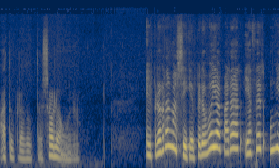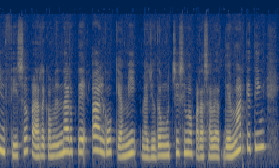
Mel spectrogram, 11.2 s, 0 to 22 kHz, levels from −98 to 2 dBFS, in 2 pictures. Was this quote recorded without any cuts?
no; 1 cut; at 10.0 s

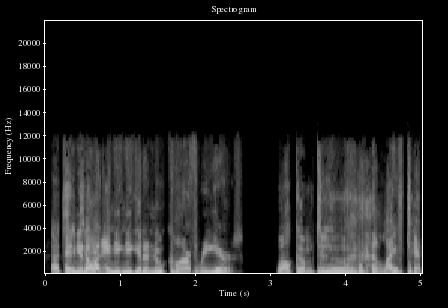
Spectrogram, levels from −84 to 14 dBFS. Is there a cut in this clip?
yes; 3 cuts; at 1.0 s, 1.9 s, 2.8 s

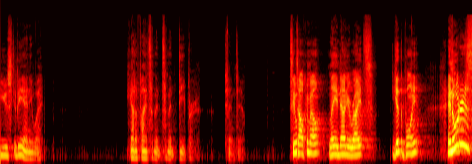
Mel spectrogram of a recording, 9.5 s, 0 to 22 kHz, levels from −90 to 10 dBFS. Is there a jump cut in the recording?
yes; 3 cuts; at 3.2 s, 4.5 s, 5.9 s

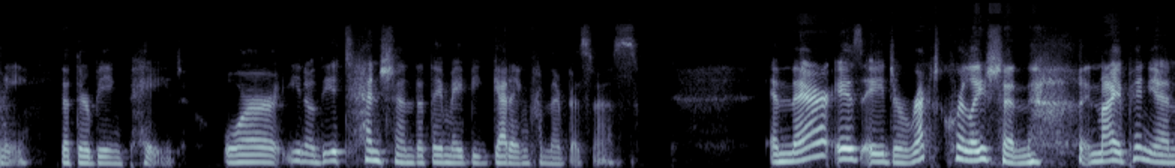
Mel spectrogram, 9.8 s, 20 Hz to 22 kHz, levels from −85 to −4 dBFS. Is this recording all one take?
yes; 0 cuts

